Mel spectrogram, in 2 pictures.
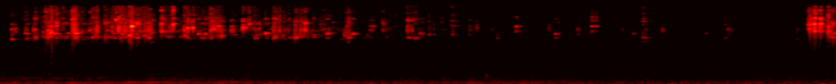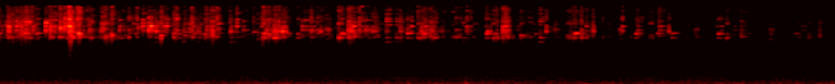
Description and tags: jingling braids
small jingling metal on braids.
chimes, metal, tin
